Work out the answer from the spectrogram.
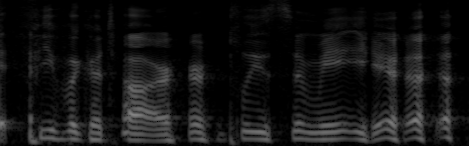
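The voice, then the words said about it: Put-on Irish accent. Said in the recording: “He's an Irish guy ... my Irish accent”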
